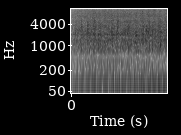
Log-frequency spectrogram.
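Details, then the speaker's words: 2006 Ford Crown Victoria Police Interceptor, drive-by-wire, recorded at the catalytic converters: low, uneven idle with a loping, shaky pulse, engine and throttle body visibly shivering; rough idle, cause not yet found. "oh man so hear that noise listen i'm right at the catalytic converters yeah it's running but as you can see the engine is shivering"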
